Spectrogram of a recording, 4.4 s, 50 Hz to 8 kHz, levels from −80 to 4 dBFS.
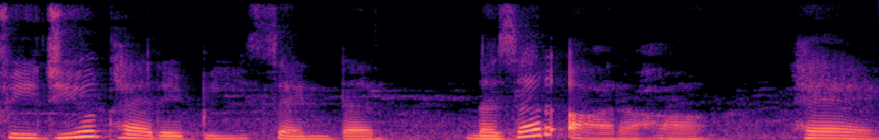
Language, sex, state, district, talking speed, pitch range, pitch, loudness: Hindi, female, Madhya Pradesh, Umaria, 80 wpm, 155-190 Hz, 165 Hz, -21 LUFS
